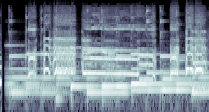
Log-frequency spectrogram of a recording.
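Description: A rooster crows loudly and close, long drawn-out calls that rise and hold, repeated back to back with a brief cluck between.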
